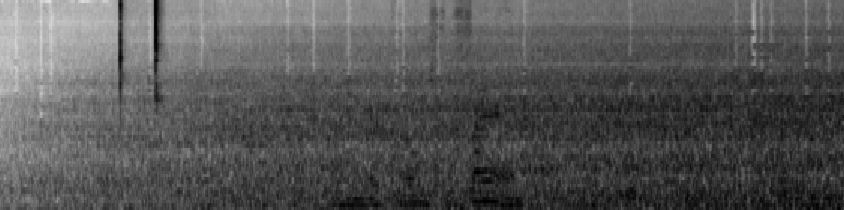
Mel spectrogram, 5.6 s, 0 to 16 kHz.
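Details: Outdoor AC condenser of a Comfortmaker gas furnace system switched on after the 24 V transformer was replaced: steady fan rush swells over a few seconds and settles with no rattles or scraping; normal running.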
